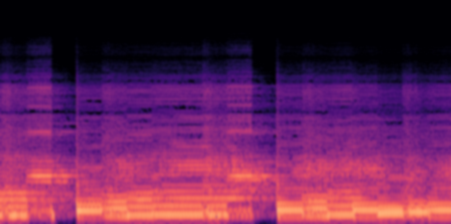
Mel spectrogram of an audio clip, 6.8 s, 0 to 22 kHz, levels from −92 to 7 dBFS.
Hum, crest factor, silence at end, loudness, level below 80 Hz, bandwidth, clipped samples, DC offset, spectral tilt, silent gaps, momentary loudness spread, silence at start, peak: none; 12 dB; 0 s; -16 LUFS; -42 dBFS; 6.2 kHz; under 0.1%; under 0.1%; -10 dB/octave; none; 5 LU; 0 s; -2 dBFS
